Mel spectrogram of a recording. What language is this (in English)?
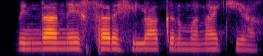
Hindi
